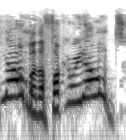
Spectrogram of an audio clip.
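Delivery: fake-snap at the customer; mock angry retort. Mock reply to demanding customer.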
